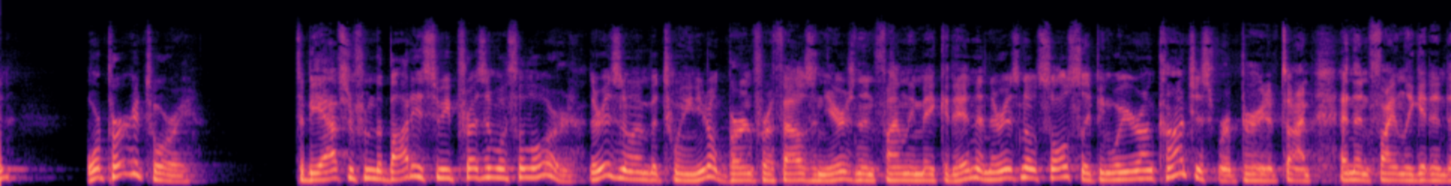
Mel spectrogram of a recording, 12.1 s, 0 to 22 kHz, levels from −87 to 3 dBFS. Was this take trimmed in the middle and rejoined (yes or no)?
no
